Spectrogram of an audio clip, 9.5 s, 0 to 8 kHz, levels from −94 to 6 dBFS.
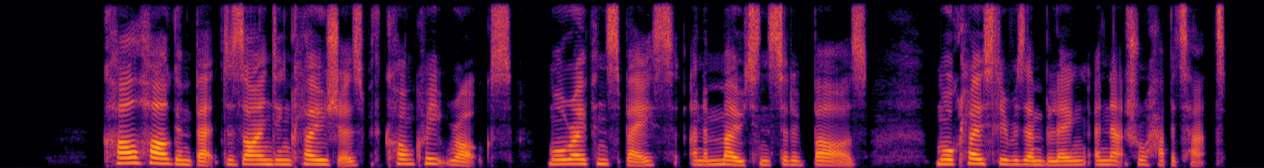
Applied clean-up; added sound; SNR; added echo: none; none; none; none.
